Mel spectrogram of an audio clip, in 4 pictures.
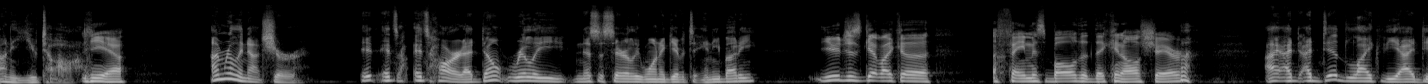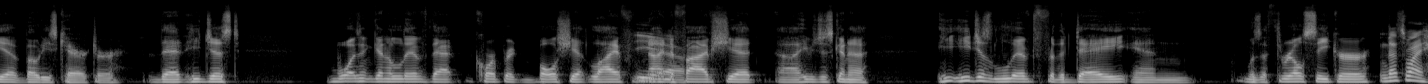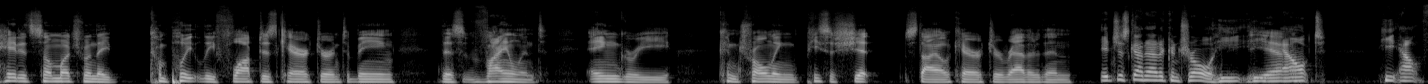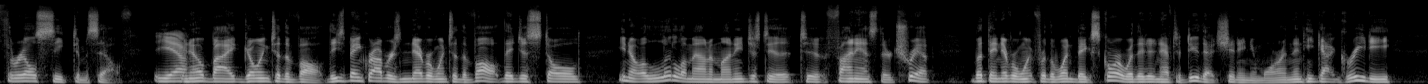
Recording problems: abrupt cut into speech; at the start

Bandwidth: 17.5 kHz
